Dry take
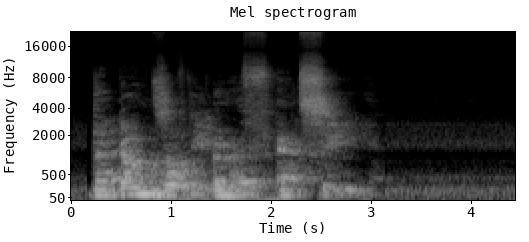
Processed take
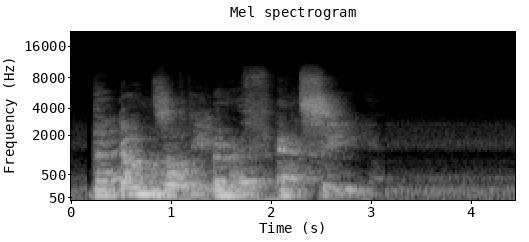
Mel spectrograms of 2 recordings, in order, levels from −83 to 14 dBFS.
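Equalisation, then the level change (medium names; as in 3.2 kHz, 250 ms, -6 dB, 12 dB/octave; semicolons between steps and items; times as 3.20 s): tilt shelf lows +3 dB, about 1.3 kHz; dynamic bell 3.8 kHz, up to +7 dB, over -48 dBFS, Q 0.92; distance through air 120 m; +6.0 dB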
